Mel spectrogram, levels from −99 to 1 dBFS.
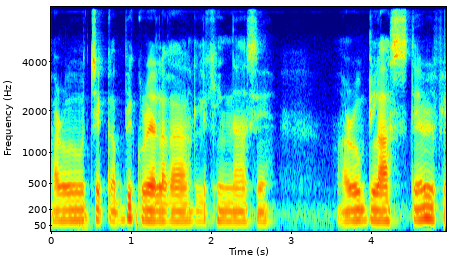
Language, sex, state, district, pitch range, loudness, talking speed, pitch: Nagamese, male, Nagaland, Kohima, 85-95 Hz, -21 LUFS, 135 wpm, 90 Hz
